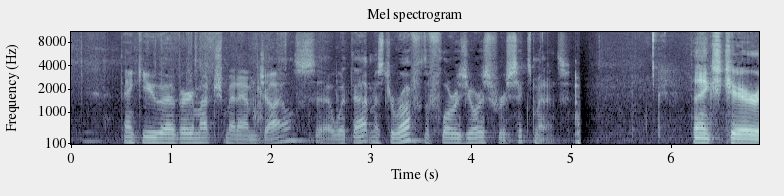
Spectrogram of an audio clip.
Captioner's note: speaking French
